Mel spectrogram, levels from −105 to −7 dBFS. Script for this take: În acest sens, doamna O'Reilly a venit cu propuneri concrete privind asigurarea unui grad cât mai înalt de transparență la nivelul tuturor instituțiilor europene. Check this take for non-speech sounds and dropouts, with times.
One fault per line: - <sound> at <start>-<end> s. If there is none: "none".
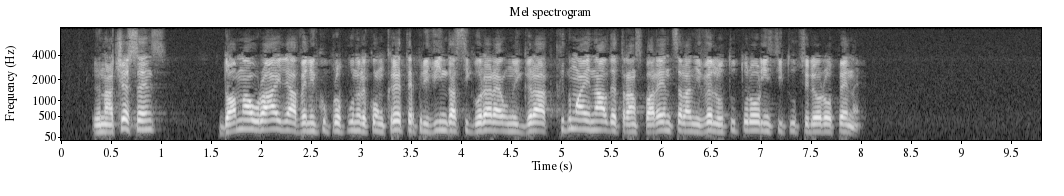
none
